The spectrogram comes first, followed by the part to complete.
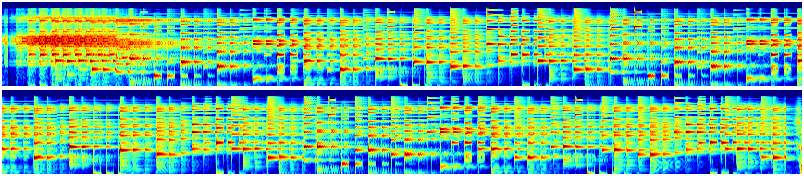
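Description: Synton Fenix II modular synthesizer playing a fast sequencer line of short pitched notes through its bucket-brigade (BBD) delay, with negative voltage on the delay-time CV input for longer echoes. A bright high-pitched swell stands out in the first two seconds.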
